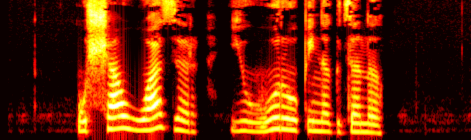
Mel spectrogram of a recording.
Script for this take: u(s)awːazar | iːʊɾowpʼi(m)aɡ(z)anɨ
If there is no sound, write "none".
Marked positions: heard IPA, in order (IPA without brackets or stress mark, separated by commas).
ʃ, n, d͡z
